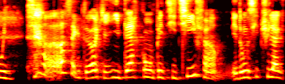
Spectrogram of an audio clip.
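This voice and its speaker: Noticeable background noise runs under the speech. The pitch varies in an ordinary way. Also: woman. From northern France. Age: 40s. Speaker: fashion brand founder. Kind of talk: interview. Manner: halting.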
